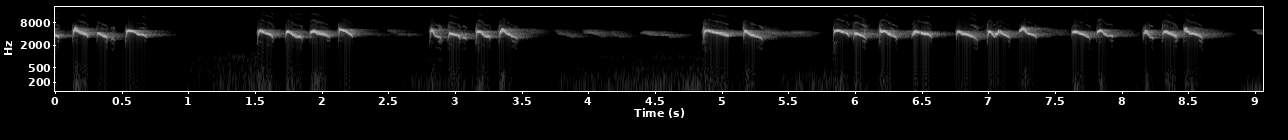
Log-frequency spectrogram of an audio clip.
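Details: Oriental white-eye (mata puteh) in a long display song: bursts of three to six rapid, high, slurred chirps separated by brief pauses, with softer warbled notes between.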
